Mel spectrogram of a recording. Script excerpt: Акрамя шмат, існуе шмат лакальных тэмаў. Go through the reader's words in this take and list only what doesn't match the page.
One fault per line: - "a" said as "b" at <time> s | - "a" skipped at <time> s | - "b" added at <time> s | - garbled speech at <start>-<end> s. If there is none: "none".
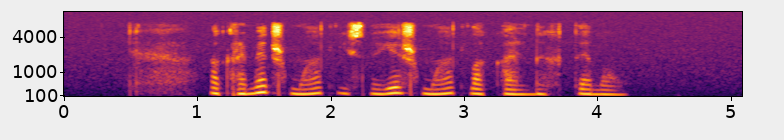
none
